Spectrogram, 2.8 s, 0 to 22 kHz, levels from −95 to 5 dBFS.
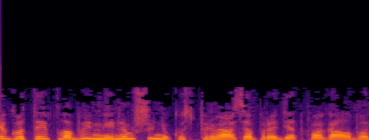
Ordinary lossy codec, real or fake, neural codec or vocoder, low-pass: MP3, 32 kbps; real; none; 10.8 kHz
